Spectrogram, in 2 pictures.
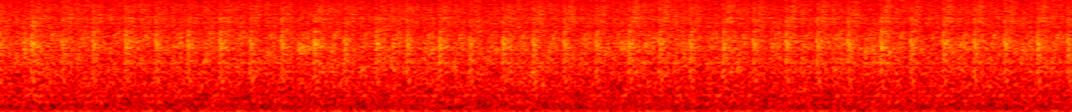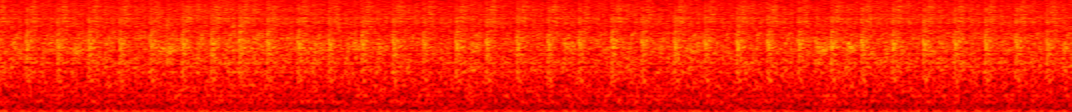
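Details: Lada Niva that had sat and would not start, run on a jump from another car's battery: loud, irregular low thumping idle with constant clatter that never settles into an even beat, tractor-like; misfire, rough running, cause unknown.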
